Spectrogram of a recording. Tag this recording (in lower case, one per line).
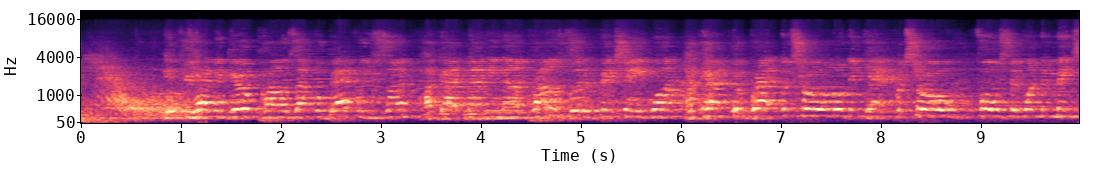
speech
